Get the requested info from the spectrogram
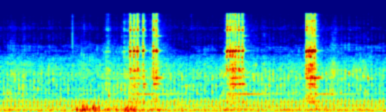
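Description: Diesel fuel injector on a hand-lever nozzle tester popping open as the lever is pumped: short hissing spray bursts with a whistling tone, a quick cluster about two seconds in, a longer burst near the middle and a short one later. This is the injector's opening and spray being tested. A low engine hum runs underneath.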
